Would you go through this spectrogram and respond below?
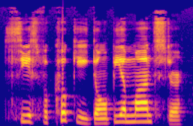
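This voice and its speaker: Guy w a pretty high voice doing a casual collection show and tell, halting, repeats himself, reads titles out. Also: a little mellow, clear, resonant tone. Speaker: collector showing finds to camera.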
